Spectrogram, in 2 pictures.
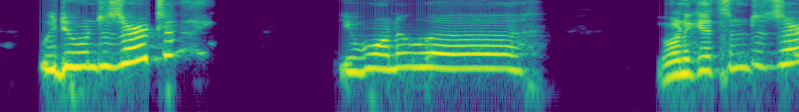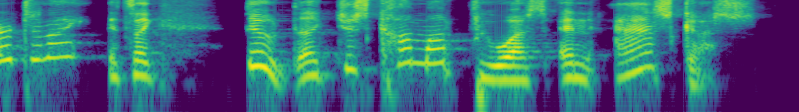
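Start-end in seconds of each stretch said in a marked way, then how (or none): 0.2-4.4 unsure, nervous, hesitant, very high-pitched voice. Imitating a waiter nervously asking about dessert: high nervous voice. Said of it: "their voice gets all high".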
